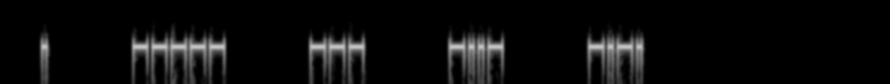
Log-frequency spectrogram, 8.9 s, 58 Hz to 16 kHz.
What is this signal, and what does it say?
Morse code, heard as a keyed tone, about 25 wpm, spaced as for 9 wpm, 700 Hz. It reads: E0OXC
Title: USA Call Signs - 6x Character Spacing - 25wpm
